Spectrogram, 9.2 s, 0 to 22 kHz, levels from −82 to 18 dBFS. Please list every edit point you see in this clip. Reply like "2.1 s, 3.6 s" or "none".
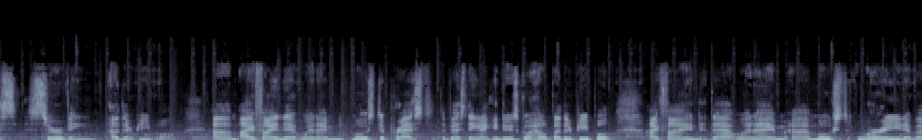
1.0 s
